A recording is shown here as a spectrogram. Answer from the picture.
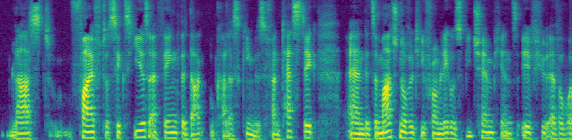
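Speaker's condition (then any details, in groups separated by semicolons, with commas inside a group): No condition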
